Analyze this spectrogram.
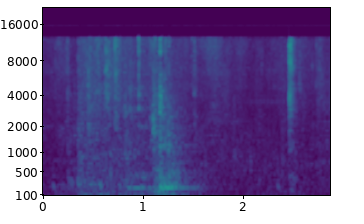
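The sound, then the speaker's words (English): Lift doors slide open with a soft, rising whoosh that peaks briefly before fading, accompanied by a low steady hum, as a salesman, an old woman and a guard step in. There is no talking. “A lift opens and the salesman lets the old woman in first.”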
